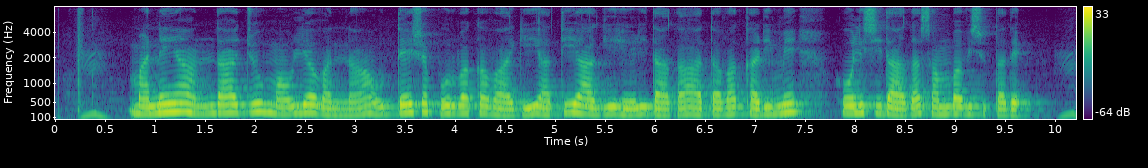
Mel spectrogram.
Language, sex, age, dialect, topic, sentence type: Kannada, female, 18-24, Mysore Kannada, banking, statement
